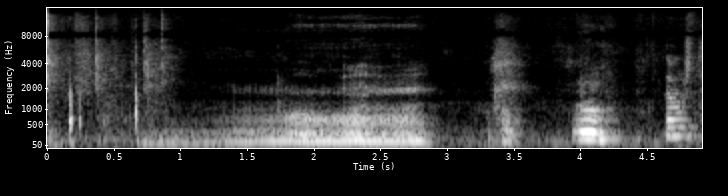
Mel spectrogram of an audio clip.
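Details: Nursing Pembroke Welsh Corgi mother, indoors with her 10-day-old puppies, growling as a harmless warning when they irritate her. A low rumbling growl of over a second, with a woman speaking and brief squeaky sounds around it.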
